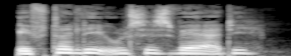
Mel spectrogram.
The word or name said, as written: efterlevende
